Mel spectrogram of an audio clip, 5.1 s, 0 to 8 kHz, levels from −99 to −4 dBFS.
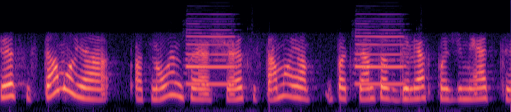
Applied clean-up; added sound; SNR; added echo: none; Wind instrument, woodwind instrument; 6 dB; none.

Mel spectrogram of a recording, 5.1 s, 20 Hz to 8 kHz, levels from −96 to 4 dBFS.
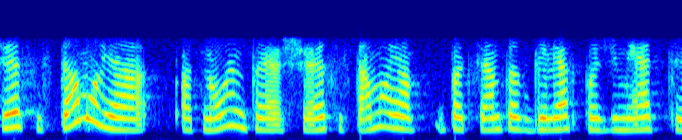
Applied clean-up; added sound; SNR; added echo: none; none; none; none.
